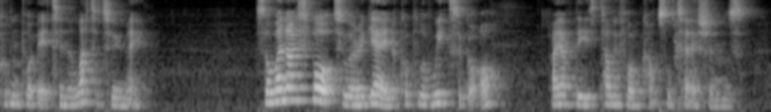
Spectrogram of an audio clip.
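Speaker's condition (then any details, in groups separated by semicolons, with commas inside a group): No condition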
